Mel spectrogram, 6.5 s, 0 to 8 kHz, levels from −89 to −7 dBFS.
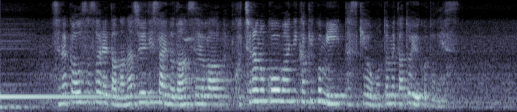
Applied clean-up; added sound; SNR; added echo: none; Keyboard (musical); 6 dB; reverberation time 0.5 s.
